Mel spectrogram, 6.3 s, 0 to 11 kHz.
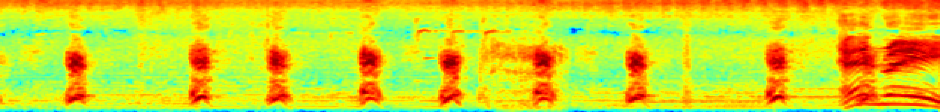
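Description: Dog barking in the medieval game Kingdom Come Deliverance 2: about nine sharp, evenly spaced barks over several seconds, fairly close, ending in a longer whining yelp, with a voice faintly beneath.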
